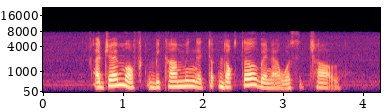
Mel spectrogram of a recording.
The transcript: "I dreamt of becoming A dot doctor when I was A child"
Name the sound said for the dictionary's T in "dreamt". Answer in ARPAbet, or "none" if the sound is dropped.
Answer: none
